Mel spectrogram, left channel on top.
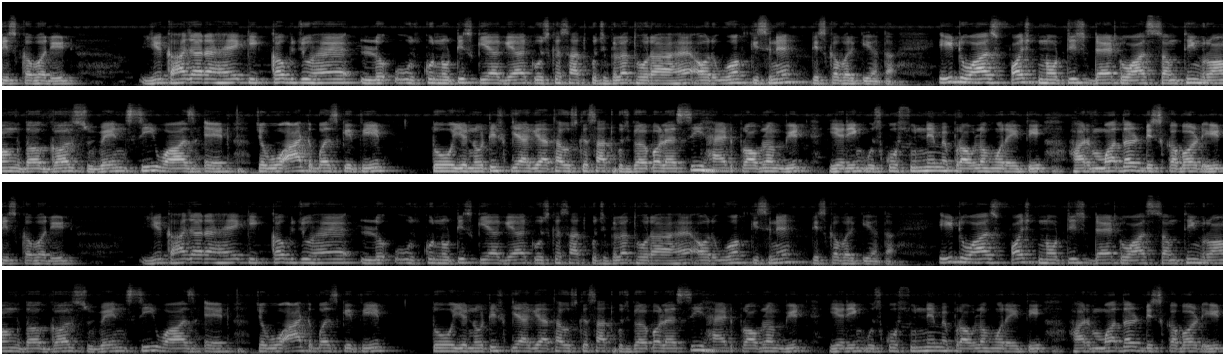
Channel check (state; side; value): quieter; right; 7.7 dB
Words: it। ये कहा जा रहा है कि कब जो है उसको नोटिस किया गया कि उसके साथ कुछ गलत हो रहा है और वह किसने डिस्कवर किया था। It was first notice that was something wrong the girls when she was 8, जब वो 8 वर्ष की थी तो ये नोटिस किया गया था उसके साथ कुछ गड़बड़ है। She had problem with hearing, उसको सुनने में प्रॉब्लम हो रही थी। हर मदर डिस्कवर्ड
